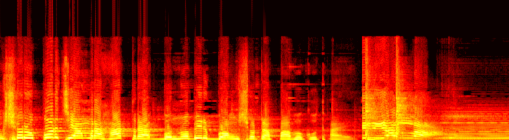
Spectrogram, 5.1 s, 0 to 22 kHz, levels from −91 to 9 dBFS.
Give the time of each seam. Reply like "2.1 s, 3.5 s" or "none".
3.6 s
